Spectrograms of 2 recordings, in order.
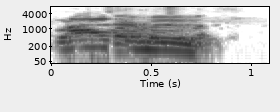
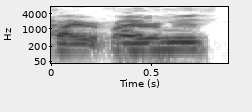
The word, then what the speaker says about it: Freiermuth: Freiermuth. – Yeah. – Freiermuth.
